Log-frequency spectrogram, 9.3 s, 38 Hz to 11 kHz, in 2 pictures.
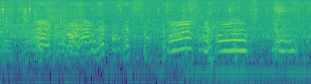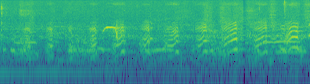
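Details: White Swiss Shepherd puppies born 11 August at a breeding kennel, whining and whimpering in a chorus of overlapping high, wavering cries with short rising and falling squeals, a low steady hum beneath.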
